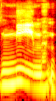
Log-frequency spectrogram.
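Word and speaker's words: Mîm: a crazy person yeah it's actually pronounced meme but it's spelled MIM so it's one of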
